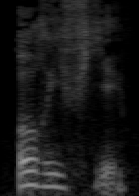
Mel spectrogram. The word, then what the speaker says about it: horrifié: You don't pronounce the H. Horrifié.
